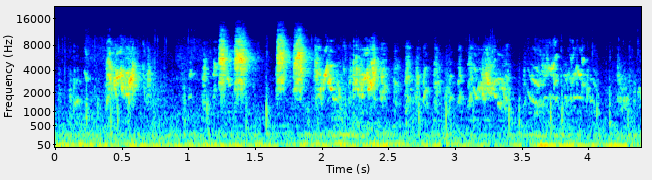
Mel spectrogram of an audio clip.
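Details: Parakeets at early morning feeding, several loud scratchy squawks close together in the first two seconds, then quieter chattering.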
